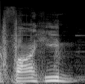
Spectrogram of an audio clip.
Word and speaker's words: Faxian: फाहीन FAHIEN. Okay. Actually ये English type pronunciation है, बट जो अगर चाइनीज़ टाइप प्रोनाउंसिएशन में उसका स्पेलिंग आता है FAXIAN, फाशियान. ठीक है.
